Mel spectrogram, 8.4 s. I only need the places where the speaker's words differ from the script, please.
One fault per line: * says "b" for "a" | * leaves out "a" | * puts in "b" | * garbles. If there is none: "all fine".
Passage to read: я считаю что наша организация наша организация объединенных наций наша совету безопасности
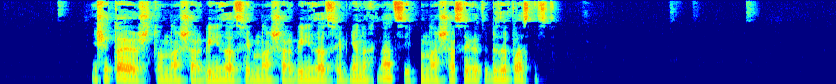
all fine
